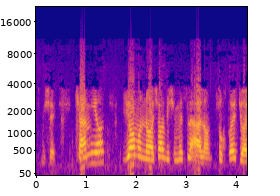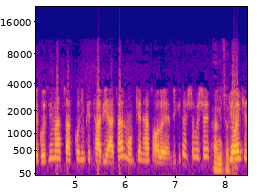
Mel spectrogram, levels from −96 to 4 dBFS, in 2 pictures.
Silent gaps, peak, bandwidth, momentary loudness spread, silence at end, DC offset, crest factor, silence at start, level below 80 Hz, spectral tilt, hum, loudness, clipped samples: none; 0 dBFS; 11 kHz; 12 LU; 0 s; under 0.1%; 14 dB; 0.15 s; -52 dBFS; -6 dB/octave; none; -13 LUFS; under 0.1%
